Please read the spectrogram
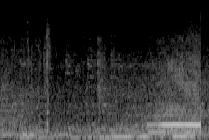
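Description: Low rumble with a steady low-pitched hum that comes in about three seconds in, becomes the loudest sound, and cuts off abruptly.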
